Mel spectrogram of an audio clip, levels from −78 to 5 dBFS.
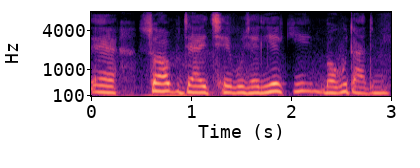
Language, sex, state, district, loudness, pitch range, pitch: Maithili, female, Bihar, Madhepura, -16 LUFS, 205-250 Hz, 220 Hz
